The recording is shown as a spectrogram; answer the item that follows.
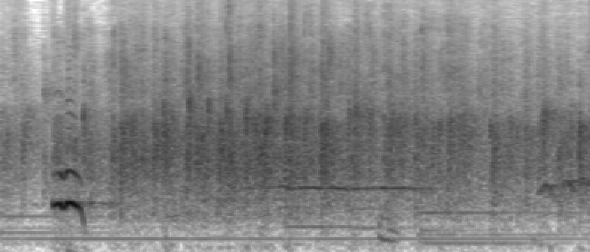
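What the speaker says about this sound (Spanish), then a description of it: "vamos primero que todo a aplaudir" Audience applause at a live panel-discussion podcast recording, a steady wash of clapping that runs for several seconds, with a brief louder burst near the start and faint tonal sounds underneath.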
